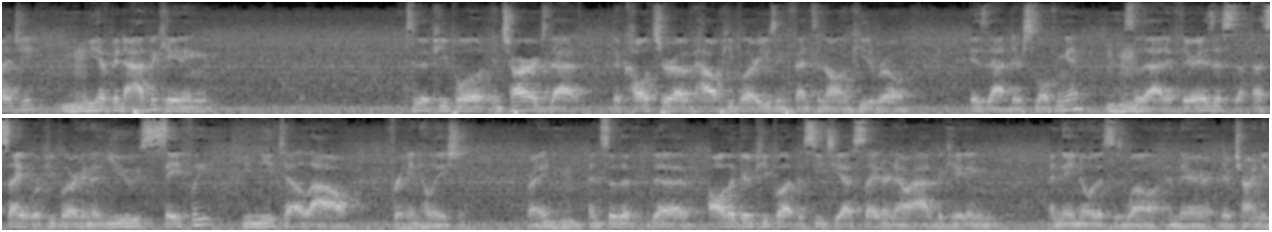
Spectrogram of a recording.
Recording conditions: background noise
